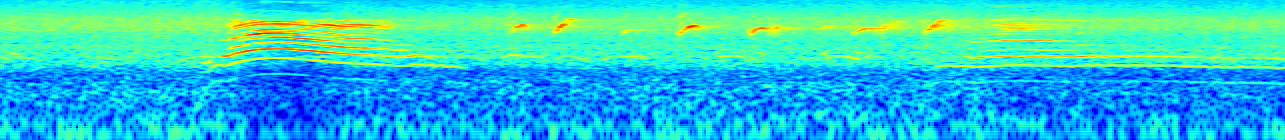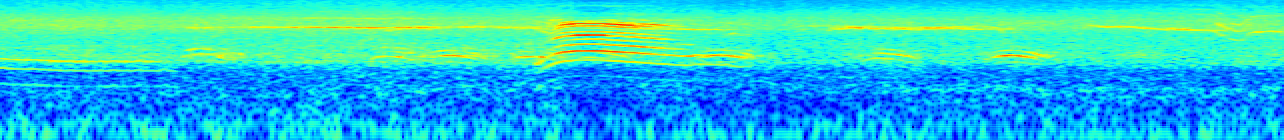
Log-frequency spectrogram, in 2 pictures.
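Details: A brown tabby-and-white cat and a brown tabby fighting, the first furious: sharp rising-falling yowls at about one and nine seconds, with long drawn moaning cries between them, over constant low-pitched outdoor rumble.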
